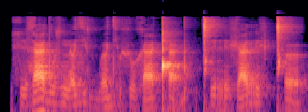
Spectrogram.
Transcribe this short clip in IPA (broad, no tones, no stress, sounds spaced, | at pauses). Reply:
x i z æ d u z n ə zʲ u d b ə dʲ u ʃ u x æ ǃʰ æ d | ǀʰ i r i ʃ æ r i ʃ ǀʰ ə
